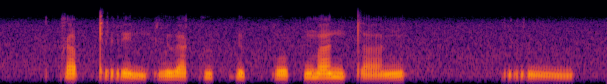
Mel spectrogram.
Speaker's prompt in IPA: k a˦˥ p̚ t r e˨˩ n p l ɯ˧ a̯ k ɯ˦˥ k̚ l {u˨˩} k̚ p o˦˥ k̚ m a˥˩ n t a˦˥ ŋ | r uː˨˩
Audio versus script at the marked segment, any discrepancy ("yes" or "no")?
yes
